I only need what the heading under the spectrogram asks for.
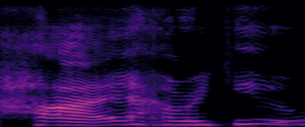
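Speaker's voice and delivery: weird, very slow, high, drawn-out voice. Changing her character's voice to avoid being disrespectful; weird Jessica Rabbit voice. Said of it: "I just gave her like this weird Jessica Rabbit".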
